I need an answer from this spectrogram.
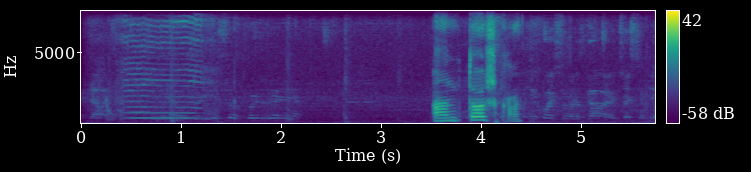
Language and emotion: Russian, neutral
